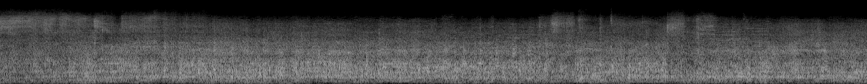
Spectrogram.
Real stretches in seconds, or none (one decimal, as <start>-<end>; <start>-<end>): 4.5-5.5; 7.0-7.7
